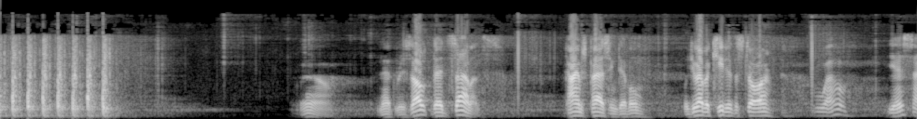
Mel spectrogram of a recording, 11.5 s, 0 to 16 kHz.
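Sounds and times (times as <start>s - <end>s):
forceful banging on a door: 0.0s - 1.6s
speech: 4.8s - 6.2s, 7.1s - 11.4s.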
